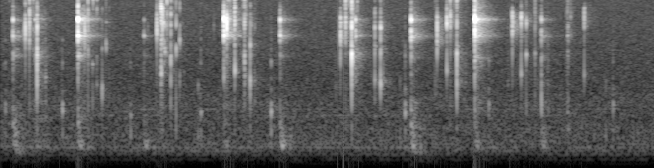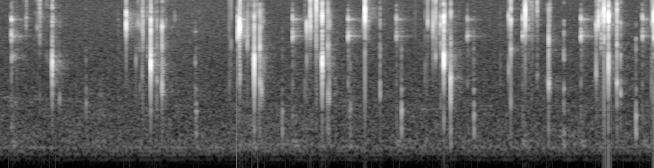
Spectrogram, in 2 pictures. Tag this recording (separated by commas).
lip smacking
